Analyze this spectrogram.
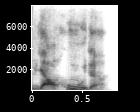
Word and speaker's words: Yahuda: their sins like the descendants of yahuda or Huda which is the true pronunciation of Judah list sing Mr Marcus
